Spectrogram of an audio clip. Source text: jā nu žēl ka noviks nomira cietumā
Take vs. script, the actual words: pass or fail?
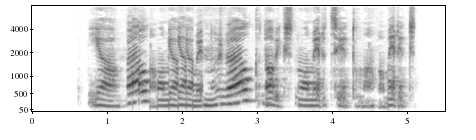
fail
